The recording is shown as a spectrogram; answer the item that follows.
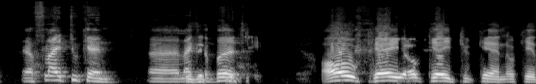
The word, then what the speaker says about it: Toucan: Murad assalamu alaikum welcome foreign how do I pronounce it t-o-u-c-a-n a flight to Ken uh okay okay toucan okay there we go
